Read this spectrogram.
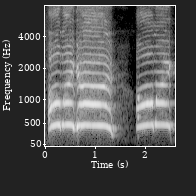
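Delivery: high, slow, shrieking gush over a gift; gushing girlfriend. Acted. Mocking a girlfriend thrilled by a gift, high shrieking gush. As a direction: squeal like a girl dazzled by an item. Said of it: "You're over here".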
